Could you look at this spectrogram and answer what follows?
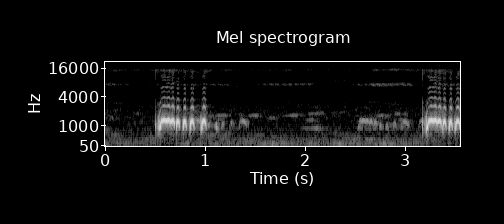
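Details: Wild local zebra dove calling rivals, used for trapping as a lure; two loud quick-cooing phrases framing fainter answering coo notes in the gap.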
